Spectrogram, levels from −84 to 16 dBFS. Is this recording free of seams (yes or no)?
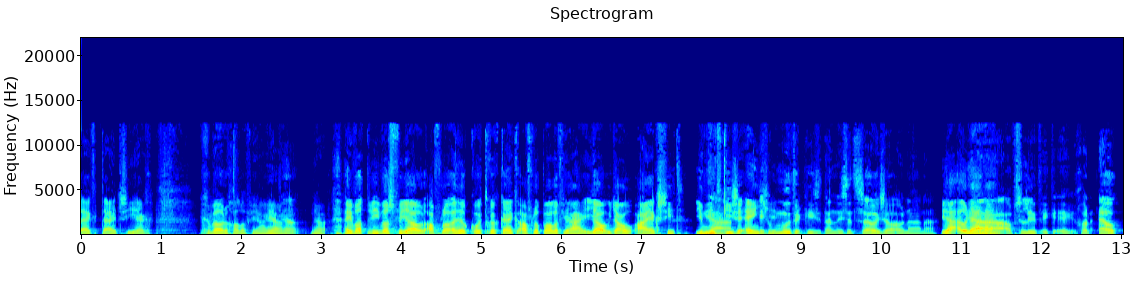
yes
